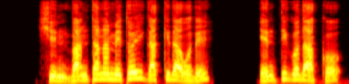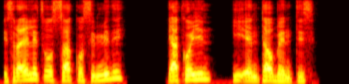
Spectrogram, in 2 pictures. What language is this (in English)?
Gofa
